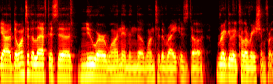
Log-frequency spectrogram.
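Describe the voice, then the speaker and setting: On a very clean recording with a silent background, a man speaks at a fairly quick pace with hardly any pauses. His intonation stays monotone and flat. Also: medium pitch for a man. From Puerto Rico. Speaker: reptile and alligator handler. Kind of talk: casual chat.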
